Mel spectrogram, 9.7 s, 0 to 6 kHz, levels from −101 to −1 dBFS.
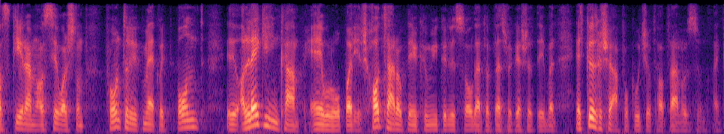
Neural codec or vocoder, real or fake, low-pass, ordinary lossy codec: codec, 16 kHz in and 24 kHz out, 0.6 kbps, FocalCodec, streaming, 4096 codes; fake; 5.4 kHz; none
